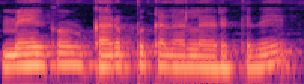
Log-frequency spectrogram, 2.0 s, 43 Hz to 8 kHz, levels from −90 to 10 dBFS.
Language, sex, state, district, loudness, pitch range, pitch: Tamil, male, Tamil Nadu, Kanyakumari, -17 LUFS, 130-150 Hz, 140 Hz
